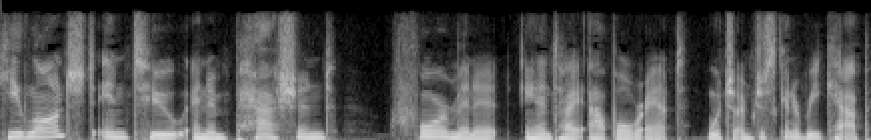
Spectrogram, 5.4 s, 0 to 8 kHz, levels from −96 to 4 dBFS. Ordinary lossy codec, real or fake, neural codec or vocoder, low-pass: MP3, 64 kbps; real; none; 7.2 kHz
